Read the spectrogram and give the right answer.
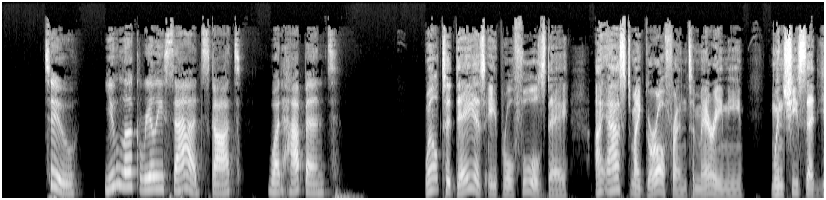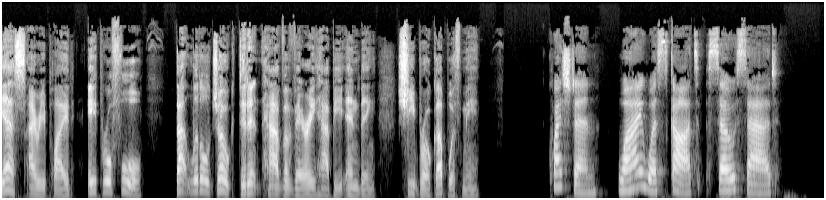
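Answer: His girlfriend broke up with him after his April Fool joke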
